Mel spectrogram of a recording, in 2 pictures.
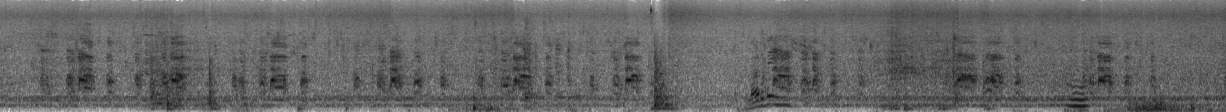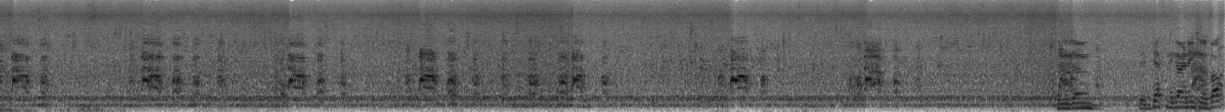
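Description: A large honeybee colony buzzing in a steady drone, the bees disturbed and swarming over their cut-out nest box and comb. A hen clucks in short, frequent calls over it.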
